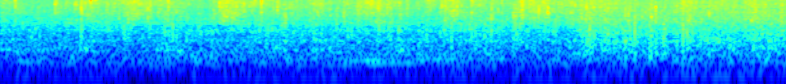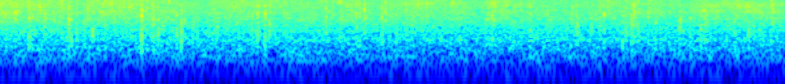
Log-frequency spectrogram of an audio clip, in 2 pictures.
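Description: Heavy rainy-season downpour on a Bangkok street near Soi Cowboy, a steady dense hiss of rain hitting pavement and surfaces, constant and close throughout with no talking.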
